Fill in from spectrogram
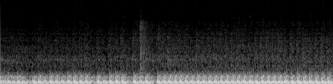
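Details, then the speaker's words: Honda 450R ATV, freshly built big-bore engine with ported head, first start, 0.1 hours, not broken in, still warming up: loud, low, steady, even single-cylinder thump with a strong bark and no clatter; normal idle. "Still warming up, but my gosh, does that have a bark. My hopes of having a mildly quiet machine are, they've been shattered, to say the least."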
